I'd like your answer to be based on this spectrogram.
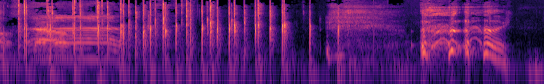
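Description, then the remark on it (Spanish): A harsh coughing fit: strained, voiced hacking gives way to a rapid string of sharp coughs, then a raspy wheezing breath and a few more throaty coughs. “Ay, qué, tos más mala que tengo.”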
